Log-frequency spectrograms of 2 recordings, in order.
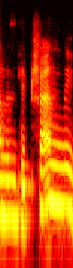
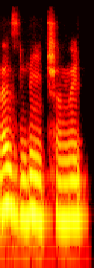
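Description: First: Незліченний with stress on ЧЕН, long нн; stress on third syllable. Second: Незлічений slowly, stress on ЛІ; stress on second syllable. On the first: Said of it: "а незліченний дві". (незліченний: наголос на ЧЕН, подовжене «нн») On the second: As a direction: hit ЛІ in незлічений, single н. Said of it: "незлічений одна". (незлічений: повільно, наголос на ЛІ) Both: Shown as a demonstration.

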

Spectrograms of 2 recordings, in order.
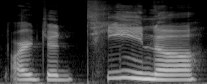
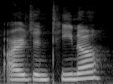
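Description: First: Argentina said slowly, TEE stretched long; drawn-out Argentina. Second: Said in the usual way. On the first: Real, not acted. Repeating the country name to herself, drawn-out Argentina.

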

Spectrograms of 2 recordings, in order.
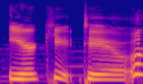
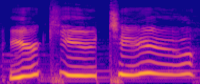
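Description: First: Said in the usual way. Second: High, drawn-out cutesy gushing; cutesy flirting. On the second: Acted. Flirty game character returning a compliment, cutesy. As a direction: gush it slowly and sweetly, up high.

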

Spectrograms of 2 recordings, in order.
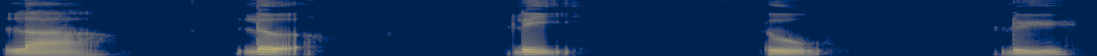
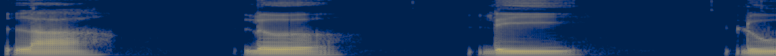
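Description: First: "ら、る、り、る、る" level first, then falling, last る rising; following marked tones. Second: "ら、る、り、る" loud, long and level; first tone. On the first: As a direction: glide loudly through a different tone on each of ら、る、り、る、る. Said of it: "これに従って発音すると". (「ら、る、り、る、る」を声調に従って上げ下げして) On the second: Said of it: "全部一声だと". (「ら、る、り、る」を一声で大きく平らに) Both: Shown as a demonstration.

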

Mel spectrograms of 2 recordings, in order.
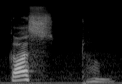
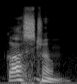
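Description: First: "custom" split slowly, weight on cus; "custom" in two separate beats, first one stronger; first-syllable stress. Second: Said in the usual way. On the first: Shown as a demonstration. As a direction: break "custom" in two, stressed cus then lighter tum. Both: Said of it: "we will give stress on the first".

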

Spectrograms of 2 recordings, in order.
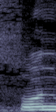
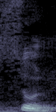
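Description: First: "সোন" with a thick s and rounded o; wrong heavy S. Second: "সুন" with a thin, light s and u vowel. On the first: Teacher warning it turns into sad, wrong "সোন". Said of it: "সোন বলবেন না". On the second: Teacher telling students it must be thin, light "সুন". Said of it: "পাতলা হবে, সোন বলবেন না". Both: Shown as a demonstration.

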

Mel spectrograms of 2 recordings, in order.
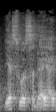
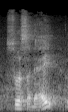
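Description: First: "Suasadai" tossed back at normal speed with a playful rise; mock her "Suasadai" right back, lightly; teasing echo. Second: "Suasadai" said slowly, each syllable drawn out, rising at the end; a foreigner's careful, slow "Suasadai" with a lift at the end; Khmer greeting. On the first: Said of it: "I make fun with her back". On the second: Retold or imitated. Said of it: "like the word hello".

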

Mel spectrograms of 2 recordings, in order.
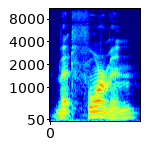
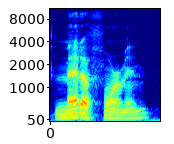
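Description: First: Metformin as two-part met-FOR-min; stress on second syllable. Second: Metformin stretched to MET-a-for-min; stress on first syllable. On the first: Lecturer showing the correct drug name, Metformin stressed on second syllable. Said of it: "on the second syllable". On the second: Lecturer showing a common error, metformin stressed on first syllable. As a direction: mispronounce metformin with an extra vowel after stressed MET. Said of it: "is now on the first syllable". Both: Shown as a demonstration.

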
